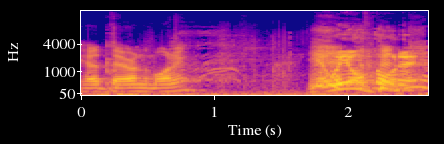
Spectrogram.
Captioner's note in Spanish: no puede evitar reír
